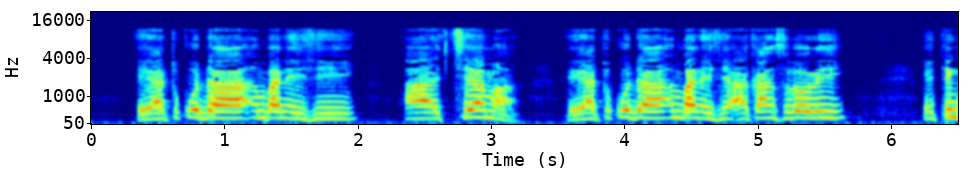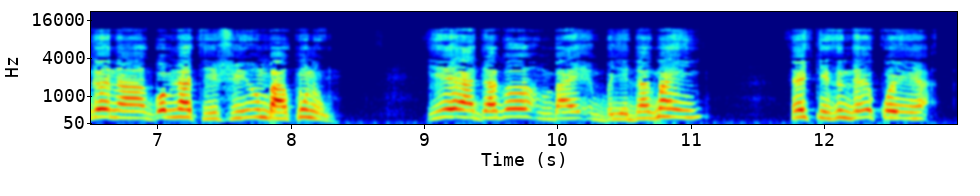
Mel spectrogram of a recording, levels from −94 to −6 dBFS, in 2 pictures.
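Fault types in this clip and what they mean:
HE-AAC compression: Across the whole speech clip the treble sounds bright but synthetic, with s sounds coming out gritty, lispy and metallic, and the upper harmonics not sitting in step with the lower ones. The damage is heavy. The likely cause is HE-AAC coding at a very low rate, around 16 kbps, where only the lower spectrum is truly encoded and the top end is regenerated by copying lower bands upward under a coarse envelope.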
